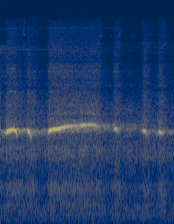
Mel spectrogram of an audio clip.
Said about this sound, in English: There's the whistle then to start the second half.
